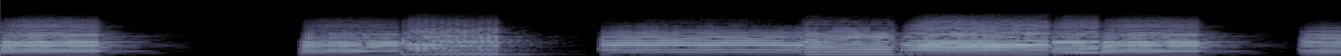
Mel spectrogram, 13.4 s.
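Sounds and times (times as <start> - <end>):
adagio trombone duet: 0.0 - 1.0, 3.0 - 5.1, 6.0 - 12.0, 13.0 - 13.4.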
